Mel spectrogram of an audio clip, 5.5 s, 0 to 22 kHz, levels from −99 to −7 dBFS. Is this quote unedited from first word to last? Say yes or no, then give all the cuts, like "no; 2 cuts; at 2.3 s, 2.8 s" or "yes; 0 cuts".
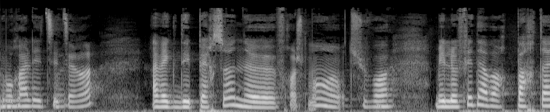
no; 2 cuts; at 1.4 s, 3.4 s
